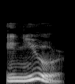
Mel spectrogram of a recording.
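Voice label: "inure", English, uk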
